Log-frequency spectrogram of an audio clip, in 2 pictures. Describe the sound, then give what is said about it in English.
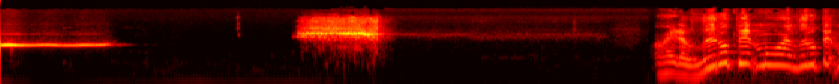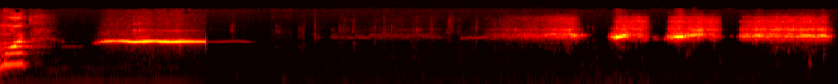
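A small finger-hole whistle blown by a female player with all her fingers over the holes, in short tonal bursts, some steady and some wavering, with brief pauses between them and a person speaking in the middle. “So I've talked to her about putting all of her fingers on, and don't blow too hard. The whistle works with you.”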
